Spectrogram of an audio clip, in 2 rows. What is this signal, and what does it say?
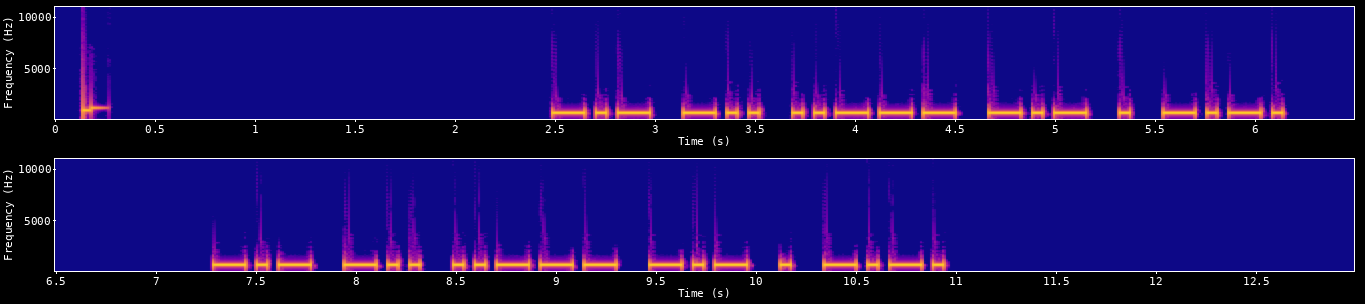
Morse code, heard as a keyed tone, about 21 wpm, 700 Hz. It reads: KD2KEC KD2KEC
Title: USA Call Signs - 6 Characters - Repeated 2x - 22wpm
